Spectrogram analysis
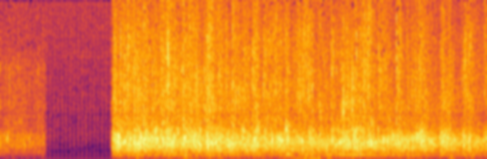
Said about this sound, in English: So would you just do me the honor of giving him a warm round of applause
